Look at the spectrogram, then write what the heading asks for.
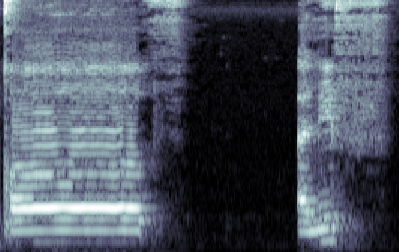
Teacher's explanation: قاف، موٹا قاف، اس کو کیسے پڑھنا ہے؟ زبان کی جڑ کو تالو کے ساتھ لگا کے اس کو ہم پڑھیں گے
